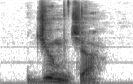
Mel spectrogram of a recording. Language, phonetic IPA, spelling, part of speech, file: Polish, [ˈd͡ʑũmʲd͡ʑa], dziumdzia, noun, Pl-dziumdzia.ogg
